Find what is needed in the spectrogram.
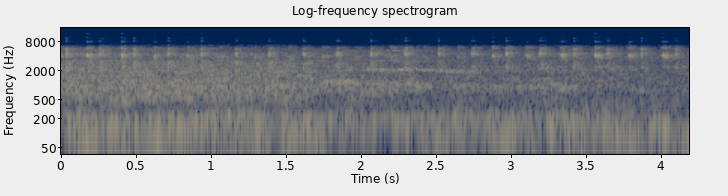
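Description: Steady background hiss with a low hum, no distinct event: the room and recording noise of a pause in a recorded talk.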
